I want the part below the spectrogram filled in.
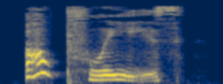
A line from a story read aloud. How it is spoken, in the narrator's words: snapped Mummy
